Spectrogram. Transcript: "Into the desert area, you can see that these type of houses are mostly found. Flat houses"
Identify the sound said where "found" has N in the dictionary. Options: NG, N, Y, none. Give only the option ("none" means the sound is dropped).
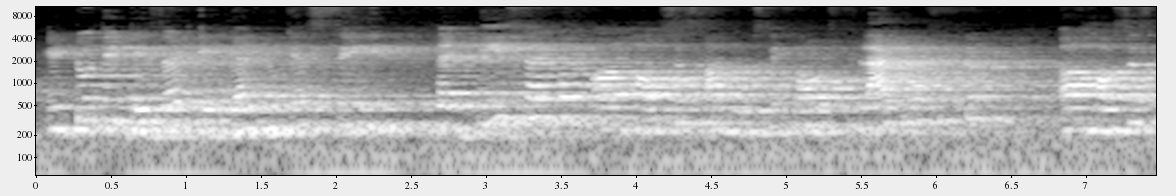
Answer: none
